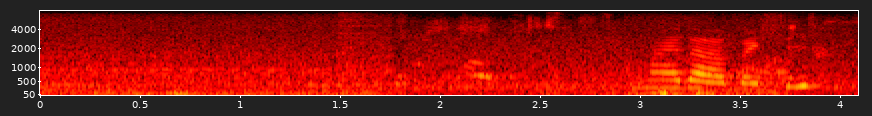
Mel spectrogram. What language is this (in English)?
Punjabi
